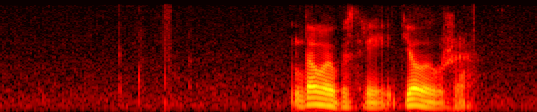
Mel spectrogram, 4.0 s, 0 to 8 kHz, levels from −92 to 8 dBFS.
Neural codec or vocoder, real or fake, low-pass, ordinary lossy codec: vocoder, 22.05 kHz, 80 mel bands, Vocos; fake; 7.2 kHz; Opus, 32 kbps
